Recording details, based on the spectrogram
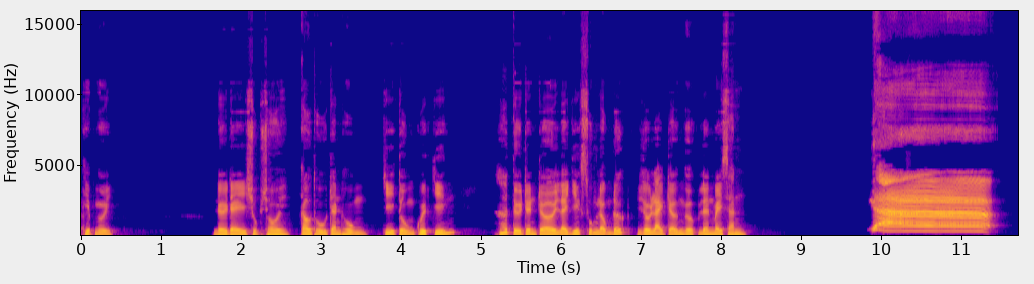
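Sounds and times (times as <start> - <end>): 
speech: 0.0 - 0.5, 1.6 - 8.4
man screaming loudly in pain: 9.9 - 11.6.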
